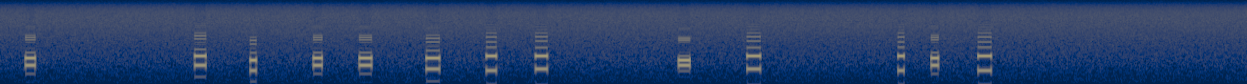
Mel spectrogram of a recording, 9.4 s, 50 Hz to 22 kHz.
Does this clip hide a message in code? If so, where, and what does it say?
Yes: DTMF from 0.2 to 7.4 s, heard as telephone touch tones, dialled by hand, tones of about 80 ms. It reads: 0 #100536 *6 303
